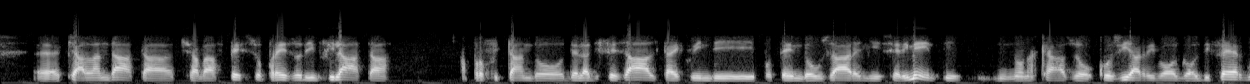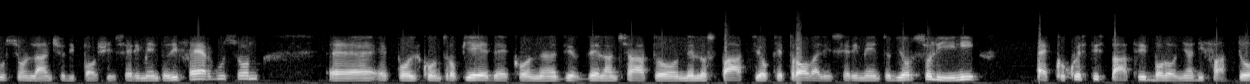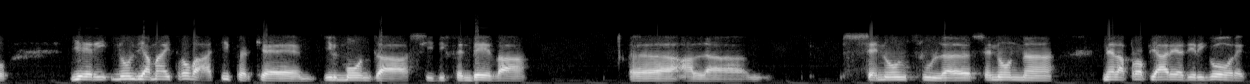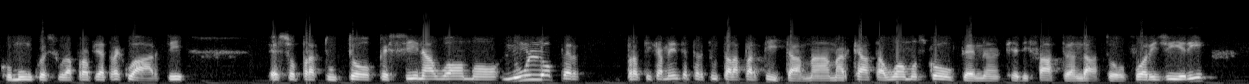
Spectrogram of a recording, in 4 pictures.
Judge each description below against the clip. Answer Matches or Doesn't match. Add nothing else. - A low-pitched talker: Matches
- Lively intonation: Doesn't match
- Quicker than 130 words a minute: Doesn't match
